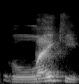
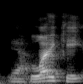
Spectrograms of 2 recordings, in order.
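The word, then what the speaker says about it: Leakey: l-e-a-k-e-y leaky Texas but it's not pronounced leaky Texas it's pronounced Lakey Texas Lakey it's up uh in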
